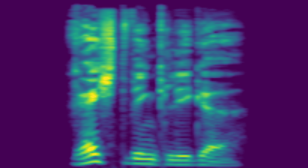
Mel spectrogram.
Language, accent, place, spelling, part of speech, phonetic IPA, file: German, Germany, Berlin, rechtwinklige, adjective, [ˈʁɛçtˌvɪŋklɪɡə], De-rechtwinklige.ogg
- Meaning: inflection of rechtwinklig: 1. strong/mixed nominative/accusative feminine singular 2. strong nominative/accusative plural 3. weak nominative all-gender singular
